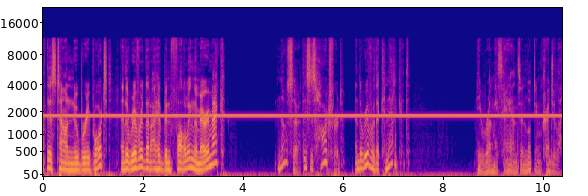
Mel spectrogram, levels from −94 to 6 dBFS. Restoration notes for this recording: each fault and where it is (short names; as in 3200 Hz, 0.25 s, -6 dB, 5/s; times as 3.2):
tone 1800 Hz -26 dBFS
